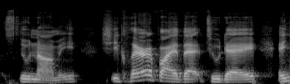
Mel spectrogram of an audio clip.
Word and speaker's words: tsunami: let's go on to let's go on to tunami which by the way mon tried to Gaslight me it is pronounced tsunami she clarified that today and you were like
